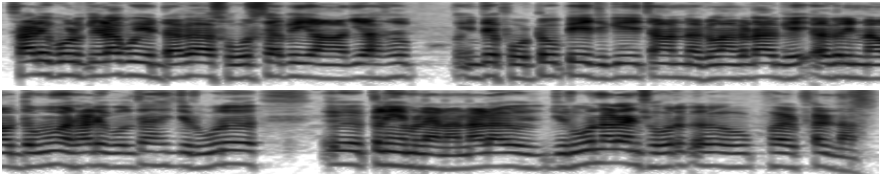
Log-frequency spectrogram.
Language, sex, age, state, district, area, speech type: Dogri, male, 30-45, Jammu and Kashmir, Samba, rural, spontaneous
